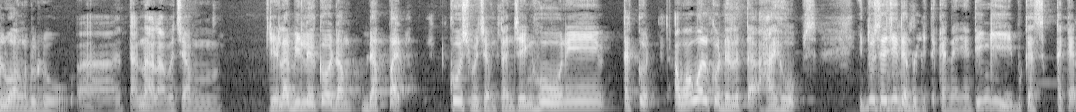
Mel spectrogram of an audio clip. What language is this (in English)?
Malay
